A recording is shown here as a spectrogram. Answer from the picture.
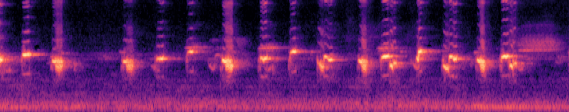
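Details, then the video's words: Sooty-headed bulbul performing long ropel chatter intended to draw replies from a caged bird; sequence of liquid slurred whistles, irregularly spaced then quickening, ending with a thin higher buzzy note. "suara burung trucuk gacor ropel panjang jadikan burung trucuk nyaut gacor seketika"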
